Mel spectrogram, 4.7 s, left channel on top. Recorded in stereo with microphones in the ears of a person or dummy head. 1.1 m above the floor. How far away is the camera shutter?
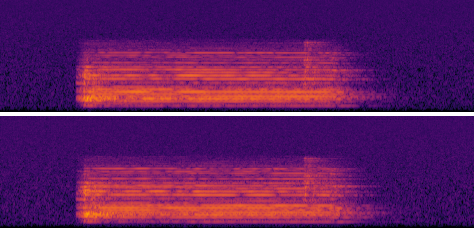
About 8.5 m.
